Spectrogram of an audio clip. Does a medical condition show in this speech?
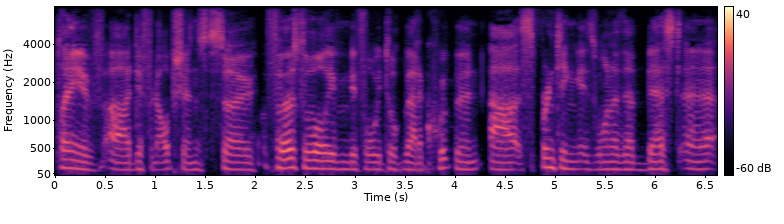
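No.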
